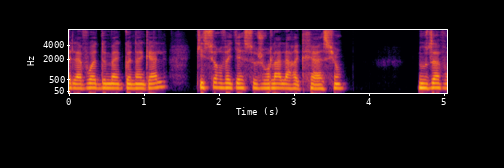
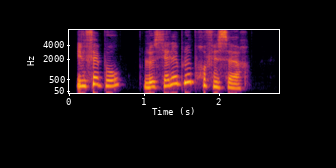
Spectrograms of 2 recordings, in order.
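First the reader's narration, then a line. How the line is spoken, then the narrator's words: Light tone. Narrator (French): répondis-je d'un ton léger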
